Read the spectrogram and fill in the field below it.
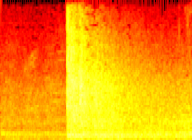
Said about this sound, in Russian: Вот и питерские болельщики используют пиротехнику.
